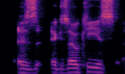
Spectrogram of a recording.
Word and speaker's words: Exookzi: We've had Loroseco as a guest on the show before, but just assuming from nothing, let's start with Exookzi's. I always fuck up the pronouncing of this name.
